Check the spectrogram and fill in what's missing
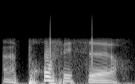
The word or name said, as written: un professeur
